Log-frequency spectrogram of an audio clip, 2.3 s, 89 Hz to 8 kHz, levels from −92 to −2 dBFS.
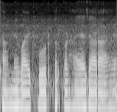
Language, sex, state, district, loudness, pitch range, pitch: Hindi, male, Madhya Pradesh, Umaria, -18 LUFS, 100-105 Hz, 100 Hz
